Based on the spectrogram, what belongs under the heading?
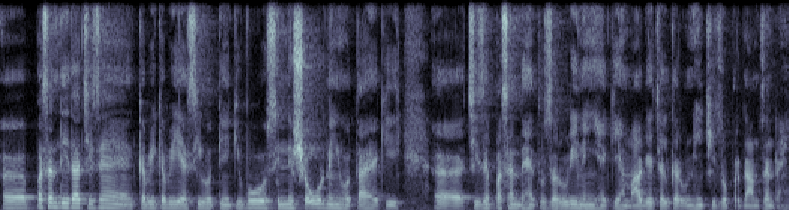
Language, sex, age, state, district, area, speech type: Urdu, male, 30-45, Delhi, South Delhi, urban, spontaneous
